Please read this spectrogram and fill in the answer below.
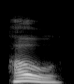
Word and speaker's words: whole: W is silent in some words. Sword, to, answer, who, whole, and in all words beginning WR. Wrong, wrist, writer.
